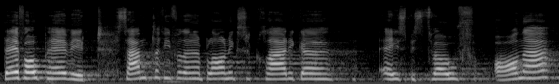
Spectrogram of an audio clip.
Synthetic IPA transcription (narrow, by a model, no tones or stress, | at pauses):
tɛfoʊpʰeːʋɪtsæmt̪ləχifɔdɛnəplɑːnɪksɛkʰlæːɾiɡə | ɛɪsb̥ɪst͡sʋœwfʔɑːnæː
